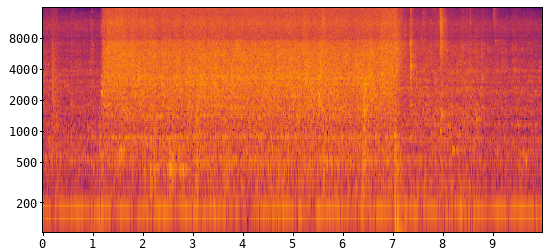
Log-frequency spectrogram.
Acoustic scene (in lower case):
restroom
